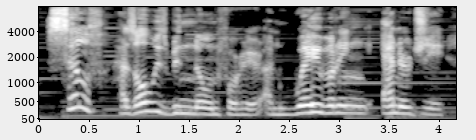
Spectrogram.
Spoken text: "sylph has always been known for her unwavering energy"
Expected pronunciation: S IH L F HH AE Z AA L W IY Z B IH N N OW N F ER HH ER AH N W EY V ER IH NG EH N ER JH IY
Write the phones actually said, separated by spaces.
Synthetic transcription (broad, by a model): S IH L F HH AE Z AA L W IY Z B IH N N OW N F ER HH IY AH N W EY V ER IH NG EH N ER JH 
